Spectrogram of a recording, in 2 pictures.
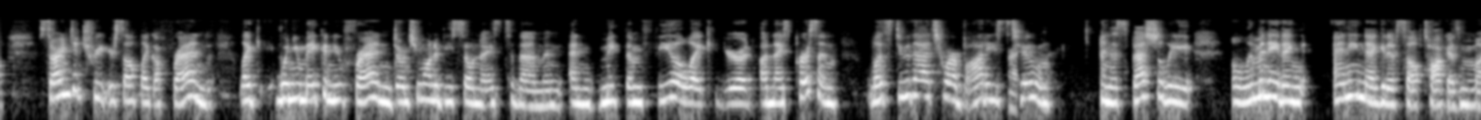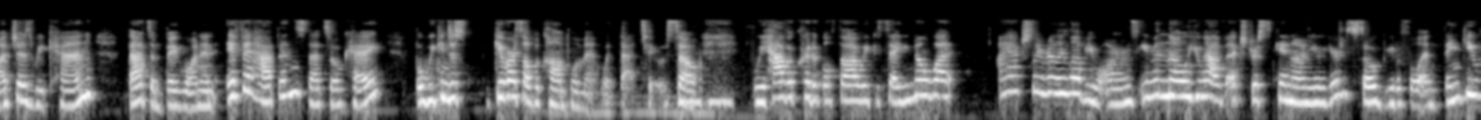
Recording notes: on Instagram live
